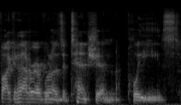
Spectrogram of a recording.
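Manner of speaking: voice thrown across the room. Speaking in character during a role-play scene: raised voice. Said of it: "raise my voice".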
